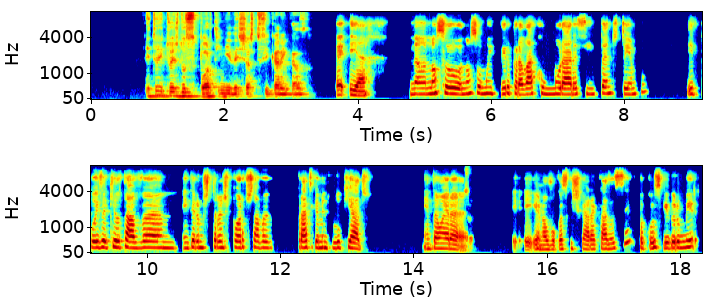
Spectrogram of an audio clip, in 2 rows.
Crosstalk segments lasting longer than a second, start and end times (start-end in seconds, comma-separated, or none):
none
